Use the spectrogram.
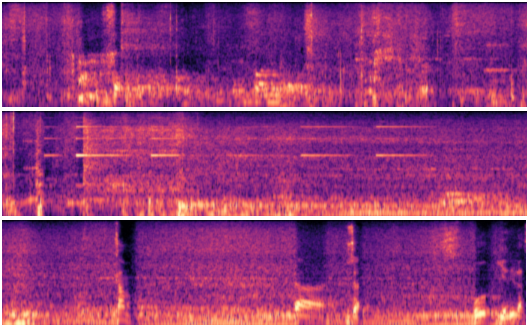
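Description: A car engine cranks and starts in a garage, then settles into a steady idle with a fan-like hum, loud and close, while people talk over it.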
